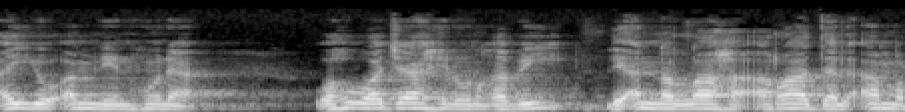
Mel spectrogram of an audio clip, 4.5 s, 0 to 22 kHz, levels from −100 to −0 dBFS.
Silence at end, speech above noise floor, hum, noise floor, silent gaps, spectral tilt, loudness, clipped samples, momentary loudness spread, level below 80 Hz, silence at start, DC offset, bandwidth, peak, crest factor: 0 s; 28 dB; none; -44 dBFS; none; -8 dB/octave; -17 LUFS; under 0.1%; 6 LU; -72 dBFS; 0 s; under 0.1%; 11 kHz; -2 dBFS; 16 dB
